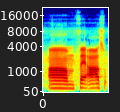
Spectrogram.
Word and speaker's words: theos: So sometimes theos would be, the emphasis will be on the first syllable, the, okay, and it'll go down after that, theos.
